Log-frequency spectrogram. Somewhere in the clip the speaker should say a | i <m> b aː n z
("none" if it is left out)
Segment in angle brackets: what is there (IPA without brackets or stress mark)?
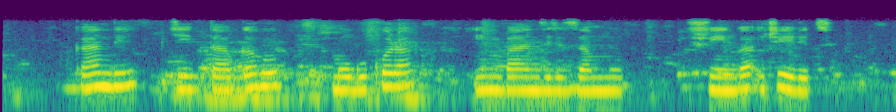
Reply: m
